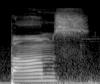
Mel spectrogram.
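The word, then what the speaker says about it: palm: कहानी का टाइटल है पाम्स विदाउट हेयर। क्या मतलब हुआ दोस्तों? पाम का मतलब होता है हथेली, जिसमें एल साइलेंट है तो उसको पाम पढ़ा जाता है, और ये प्लूरल है पाम्स।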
